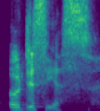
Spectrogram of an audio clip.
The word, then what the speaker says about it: Odysseus: How do you pronounce that? Odysseus. Odysseus.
